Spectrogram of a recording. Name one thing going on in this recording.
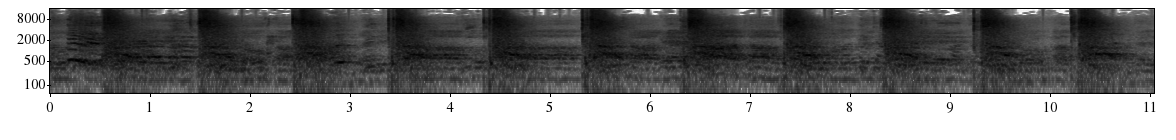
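A crowd of men chant together loudly.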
